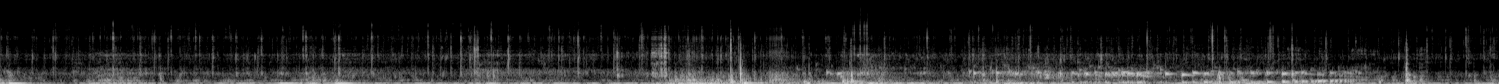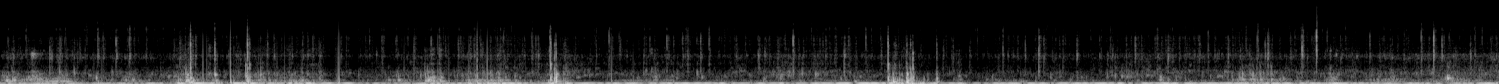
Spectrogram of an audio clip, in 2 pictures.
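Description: Muffled underwater sound heard through a camera's waterproof housing: a constant low rumble of moving water with many scattered sharp clicks and crackles, and a brief rising tone around the middle.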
